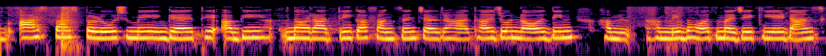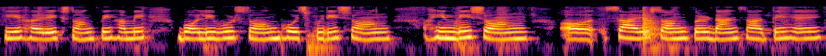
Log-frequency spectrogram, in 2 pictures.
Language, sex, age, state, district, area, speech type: Hindi, female, 18-30, Uttar Pradesh, Jaunpur, urban, spontaneous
